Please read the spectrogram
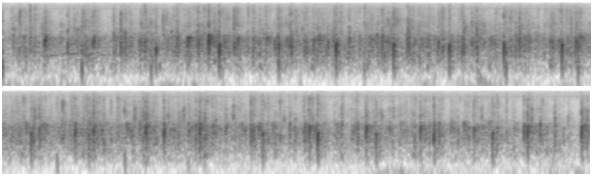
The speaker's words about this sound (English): Round of applause.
